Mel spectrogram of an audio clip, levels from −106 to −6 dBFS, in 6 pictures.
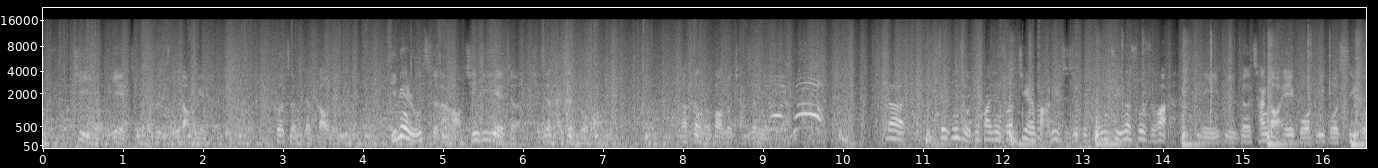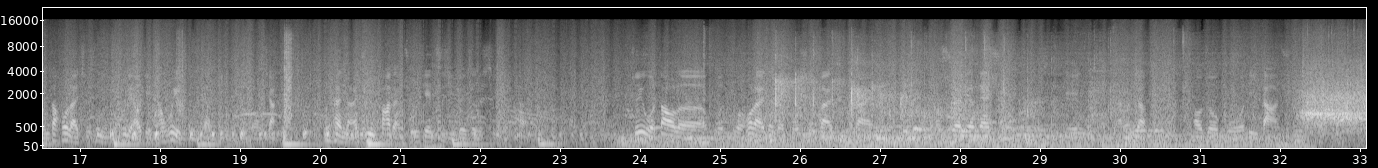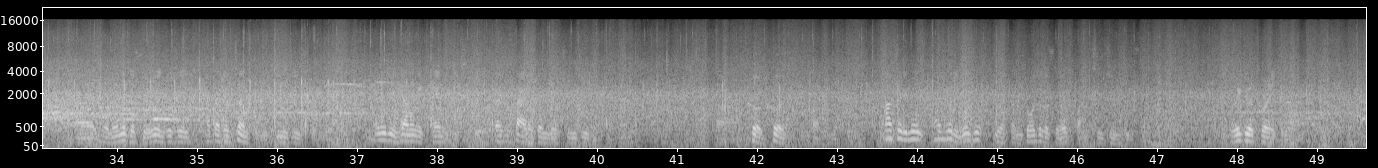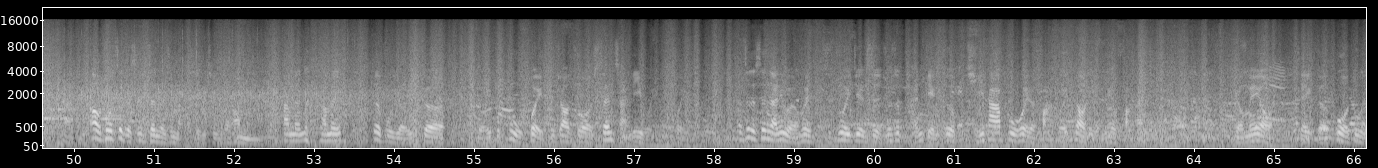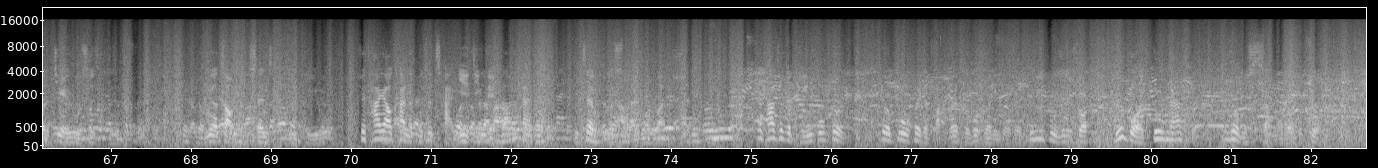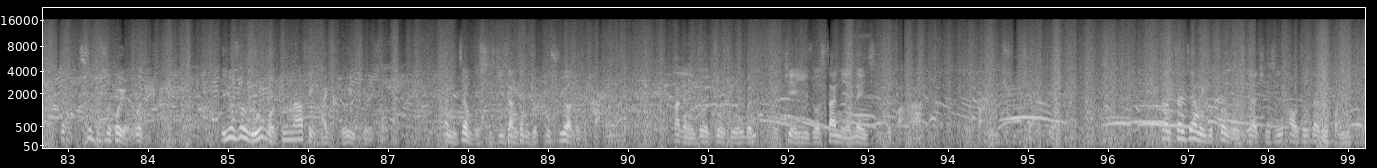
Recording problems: crowd noise; very loud; throughout; 1 dB above the speech

